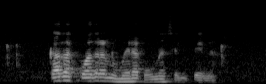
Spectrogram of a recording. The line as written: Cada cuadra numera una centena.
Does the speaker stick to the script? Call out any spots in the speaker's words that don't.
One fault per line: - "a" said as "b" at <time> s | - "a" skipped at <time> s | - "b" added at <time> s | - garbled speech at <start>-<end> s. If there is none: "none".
none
